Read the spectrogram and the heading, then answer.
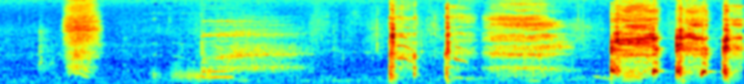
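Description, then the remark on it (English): At the doctor's, a person coughs in two bursts: a couple of sharp coughs, then a harsher run of three or four quick, loud coughs, with breathy vocal sounds before them. “I've got a cough and I've got an earache.”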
